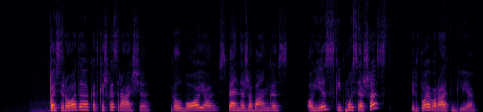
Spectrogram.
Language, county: Lithuanian, Kaunas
